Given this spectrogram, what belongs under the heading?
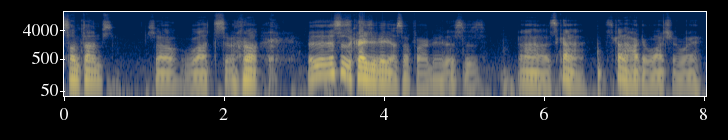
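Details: Adult male speaker; typical speech.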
